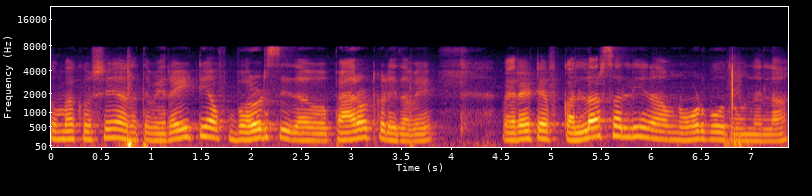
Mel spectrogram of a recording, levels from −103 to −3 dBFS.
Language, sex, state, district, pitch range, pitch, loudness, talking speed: Kannada, female, Karnataka, Shimoga, 165-210 Hz, 180 Hz, -21 LUFS, 130 wpm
